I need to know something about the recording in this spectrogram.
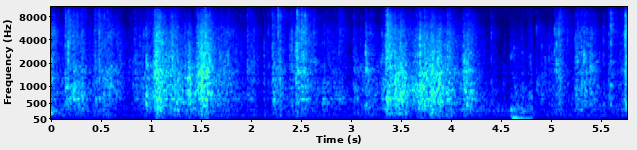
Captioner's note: rustle scrungle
